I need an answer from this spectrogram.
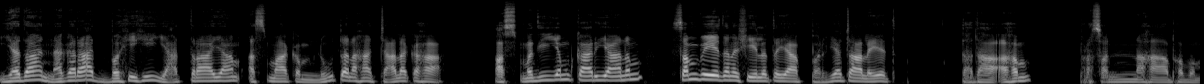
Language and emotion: Sanskrit, happy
